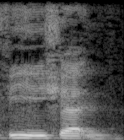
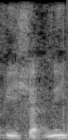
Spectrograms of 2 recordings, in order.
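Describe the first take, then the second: First: The word ends on a nasal n with no vowel. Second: The word ends with a short i vowel. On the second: "Seharusnya namanya"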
